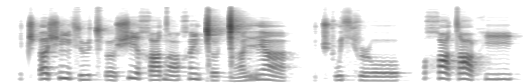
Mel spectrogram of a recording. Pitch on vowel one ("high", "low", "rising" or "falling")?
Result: falling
